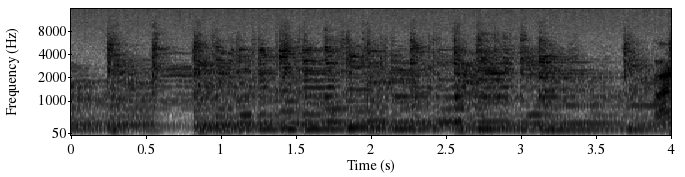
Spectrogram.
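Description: Acoustic guitars playing a Cuyo cueca, with strummed chords and picked melody lines in a steady rhythm. A man's voice starts speaking right at the end.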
